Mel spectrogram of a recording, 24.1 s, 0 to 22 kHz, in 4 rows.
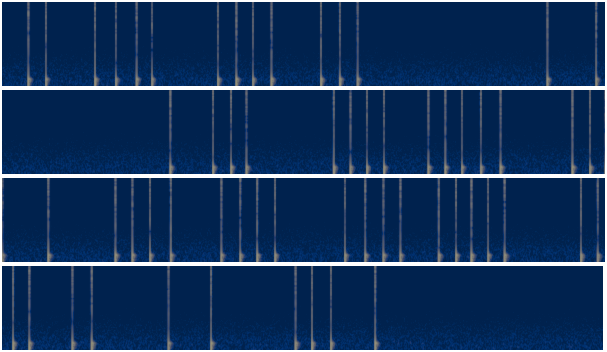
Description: Tap code, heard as knocks on a wall, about 6 knocks a second. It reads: IS A CULTURAL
